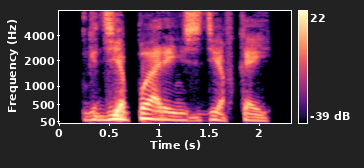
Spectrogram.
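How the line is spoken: Growled. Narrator (Russian): прорычал Агюст

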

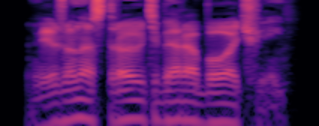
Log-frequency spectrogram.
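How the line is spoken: Grumbling. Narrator (Russian): проворчал Суворов

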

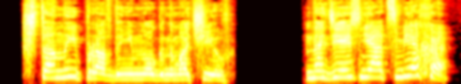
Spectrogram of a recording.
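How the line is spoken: Shouted from offstage. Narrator (Russian): выкрикнул кто-то из-за кулис

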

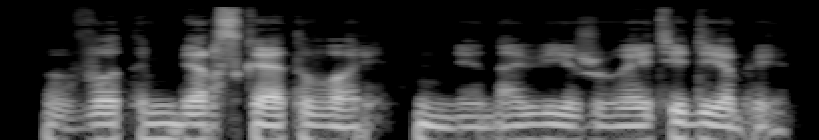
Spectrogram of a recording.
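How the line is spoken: Muttered. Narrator (Russian): буркнул

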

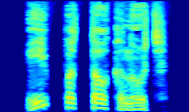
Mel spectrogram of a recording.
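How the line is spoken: Tense whisper. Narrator (Russian): напряженно прошептал Бакстер

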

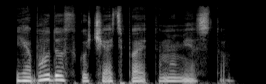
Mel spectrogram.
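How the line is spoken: Wistful sigh. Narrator (Russian): вздохнула она

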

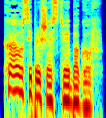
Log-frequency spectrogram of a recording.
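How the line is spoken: Gloomy reply. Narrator (Russian): мрачно ответила Кинг Джао

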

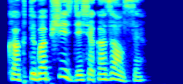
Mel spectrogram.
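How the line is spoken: Angry interruption. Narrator (Russian): Злобно перебила я

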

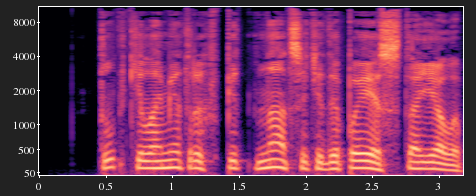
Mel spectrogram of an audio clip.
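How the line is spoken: Muttered. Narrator (Russian): пробормотал Гуров

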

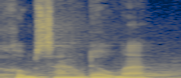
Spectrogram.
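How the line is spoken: Gentle smiling voice. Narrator (Vietnamese): Người thanh niên khẽ mỉm cười rồi nói

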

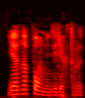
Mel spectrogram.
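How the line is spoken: Plain. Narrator (Russian): ответил ее голос

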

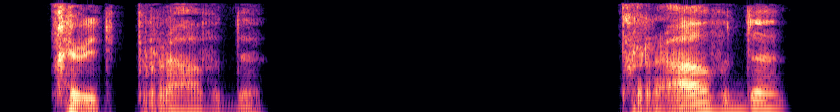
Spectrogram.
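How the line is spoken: Muttering. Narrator (Russian): бормотал он

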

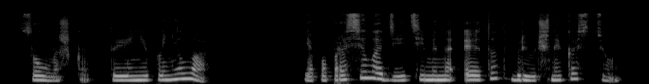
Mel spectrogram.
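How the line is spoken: Cold voice. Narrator (Russian): похолодевшим голосом произнес Кирилл

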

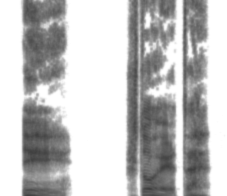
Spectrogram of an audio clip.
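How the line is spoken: Strained, trembling voice. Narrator (Russian): выдавил он, и голос предательски дрогнул

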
